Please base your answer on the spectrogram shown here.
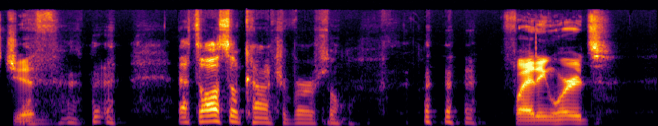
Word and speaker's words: GIF: it in canadian it's it's like jif it's not gif it's jiff that's also controversial fighting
